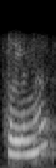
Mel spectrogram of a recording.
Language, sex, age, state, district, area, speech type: Tamil, female, 18-30, Tamil Nadu, Tiruppur, urban, conversation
